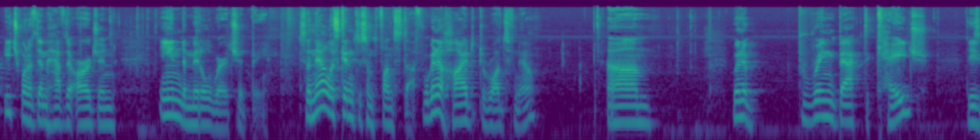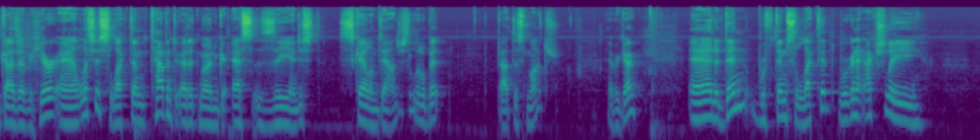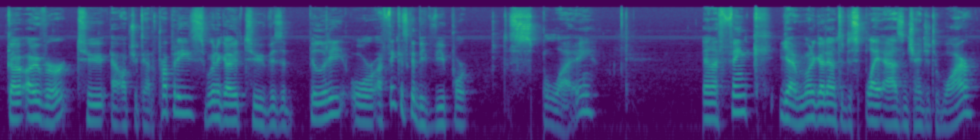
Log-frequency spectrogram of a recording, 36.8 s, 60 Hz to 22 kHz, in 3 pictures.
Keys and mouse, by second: 0.6 g, 1.3 r, 1.5 r, 2.3-2.7 right drag, 2.7 click, 3.4 r, 3.4 r, 5.7 click, 7.2 click, 8.2 ctrl+s, 8.4 ctrl+s, 9.5 click, 10.7 click, 11.4-11.8 middle drag, 13.6 Tab, 14.8 s, 15.1 z, 19.0 click, 19.3 middle click, 20.0 Tab, 20.8-21.2 middle drag, 21.8 g, 24.8 click, 25.9 click, 29.5 click, 32.0-33.1 drag, 36.2-36.7 middle drag.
